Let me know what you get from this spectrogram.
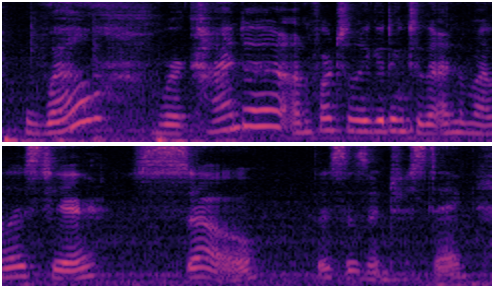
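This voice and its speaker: With audible room echo, a woman speaks at a fairly high pitch, her voice making very wide pitch swings. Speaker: interview show host. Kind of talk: casual interview. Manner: fast.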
